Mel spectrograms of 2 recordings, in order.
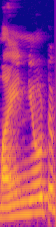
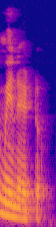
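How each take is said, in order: First: Minute said "my-nyoot", two long syllables. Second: Minute said "min-it", short vowels. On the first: Teacher recapping homographs, minute pronounced "my-nyoot". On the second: Teacher recapping homographs, minute pronounced "min-it". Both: Shown as a demonstration. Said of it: "pronunciation different".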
